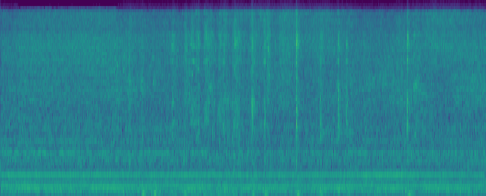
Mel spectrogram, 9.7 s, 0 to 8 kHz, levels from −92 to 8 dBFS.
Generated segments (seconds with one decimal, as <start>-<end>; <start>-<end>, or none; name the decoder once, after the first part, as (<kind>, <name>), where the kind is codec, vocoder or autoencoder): 4.1-5.3 (codec, HILCodec)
